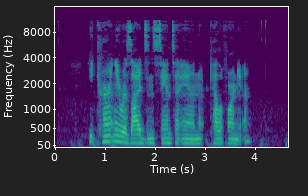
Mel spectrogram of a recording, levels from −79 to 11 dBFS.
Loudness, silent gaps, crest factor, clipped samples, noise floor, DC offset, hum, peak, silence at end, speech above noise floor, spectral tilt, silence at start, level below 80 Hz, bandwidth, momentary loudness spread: -20 LUFS; none; 20 dB; under 0.1%; -55 dBFS; under 0.1%; none; -2 dBFS; 0.75 s; 35 dB; -4 dB/octave; 0.7 s; -48 dBFS; 11.5 kHz; 11 LU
